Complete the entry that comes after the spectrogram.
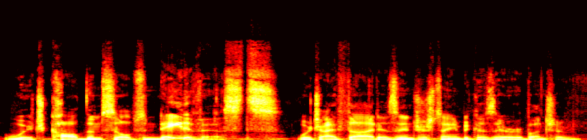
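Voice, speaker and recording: Low-voiced man hosting talk radio. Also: fairly quick, a bit bright. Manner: conversational, many fillers and restarts. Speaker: radio show host. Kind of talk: casual talk radio discussion.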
